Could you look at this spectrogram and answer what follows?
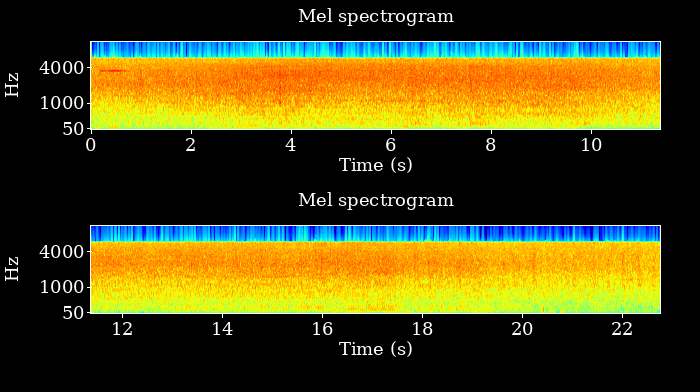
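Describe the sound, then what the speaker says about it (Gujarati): Gentle rain falls steadily in Amreli, a soft, even hiss that continues throughout with no talking. "આજે અમરેલી પંથકમાં વરસાદ વરસી રહ્યો છે."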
